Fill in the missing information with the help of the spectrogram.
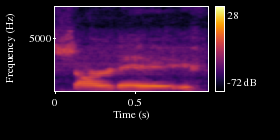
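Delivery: "[name]" as SHAR-day with a clear R; mistaken R pronunciation. Shown as a demonstration. Confessing her years-long mistake, "[name]" pronounced SHAR-day. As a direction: say "[name]" wrongly, R before the D. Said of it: "for years, I was referring to her as".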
